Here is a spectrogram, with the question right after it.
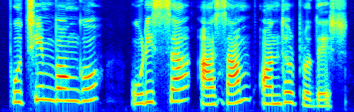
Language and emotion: Santali, neutral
